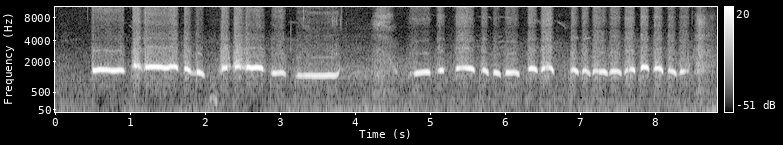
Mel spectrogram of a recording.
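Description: Someone with a swollen lip tries to whistle a short melody, the notes wavering and a bit breathy, with airy puffs and small breaks between phrases as if the tune is hard to hold.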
